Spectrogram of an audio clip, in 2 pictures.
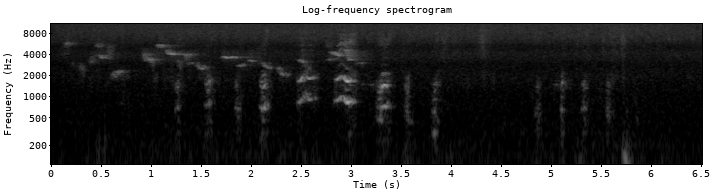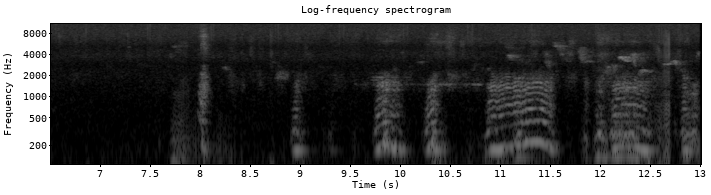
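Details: Dogo Argentino puppies, 25 days old, playing together; a run of short squeaks and yelps at first, later louder whiny grumbles and play growls in bursts.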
